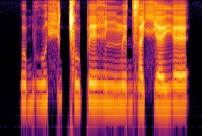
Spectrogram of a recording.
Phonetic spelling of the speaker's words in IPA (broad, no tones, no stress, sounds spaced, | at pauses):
ʊ bʱ u ç ʊ ǀ u p e ɦ e ɲ m ɪ d͡z a ç ɛ j ɛ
